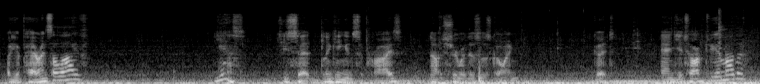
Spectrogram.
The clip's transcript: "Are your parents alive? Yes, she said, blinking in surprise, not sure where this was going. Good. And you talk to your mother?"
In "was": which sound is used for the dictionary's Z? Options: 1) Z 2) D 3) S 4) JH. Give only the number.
1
